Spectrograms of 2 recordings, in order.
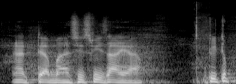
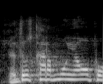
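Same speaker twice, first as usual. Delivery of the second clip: angry question; 11 semitones higher, much faster than usual. Retold or imitated. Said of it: "saya marah sama dia".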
